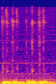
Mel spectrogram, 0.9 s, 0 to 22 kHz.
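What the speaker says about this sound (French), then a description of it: "on va venir taper, juste après le P, on va venir taper 2 points" Soft, quick keystrokes on a computer keyboard, a short steady run of clicks heard close and fairly quiet.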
